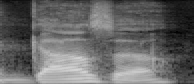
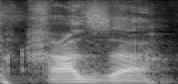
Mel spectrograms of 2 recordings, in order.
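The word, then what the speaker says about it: עזה: It's like we say Gaza, but it's Gaza. It's with the Ayin. So it does have a guttural sound, and it might sound, kind of like what we would make a hard G sound. Gah, but it's more guttural.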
